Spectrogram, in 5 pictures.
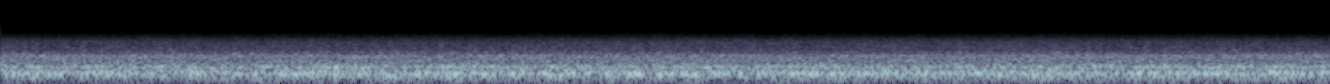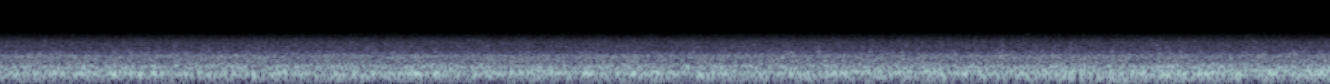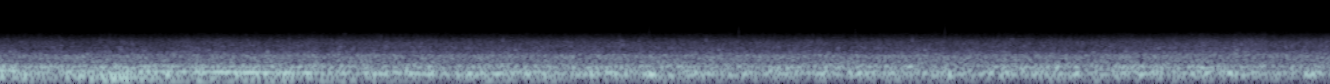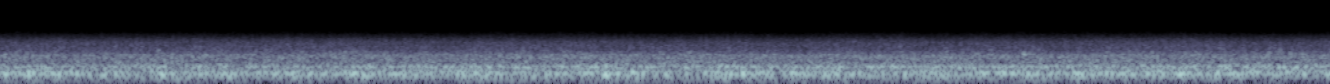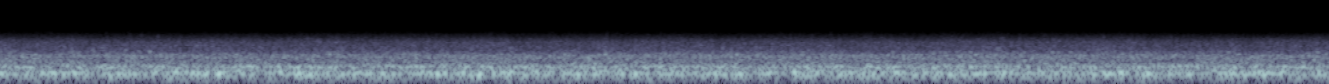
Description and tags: and sound editing.
ambience, ambient, scooba, soundscape, synthetic, underwater, water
